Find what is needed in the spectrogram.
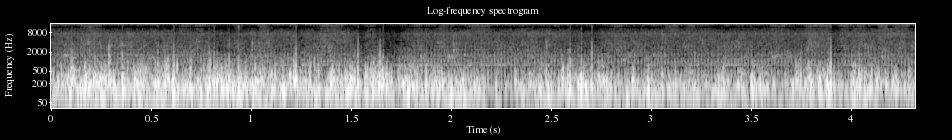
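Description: Wind buffeting the microphone: a gusting low rumble that eases slightly about halfway through.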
